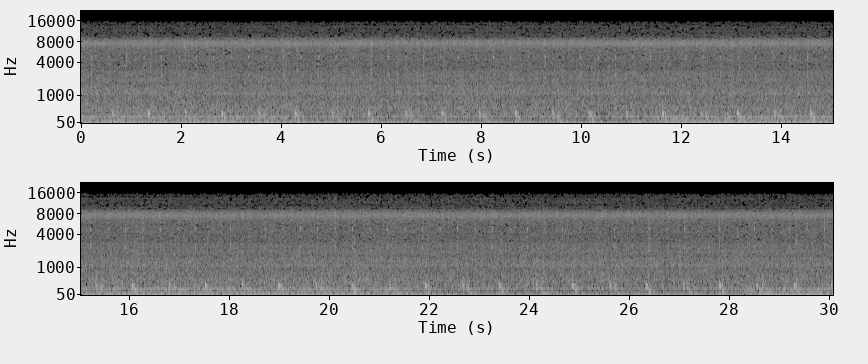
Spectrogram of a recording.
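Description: Heavy rain pelting a car's roof and windshield, heard from inside the cabin: a steady hiss dense with sharp, irregular drop ticks, over a steady low hum.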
